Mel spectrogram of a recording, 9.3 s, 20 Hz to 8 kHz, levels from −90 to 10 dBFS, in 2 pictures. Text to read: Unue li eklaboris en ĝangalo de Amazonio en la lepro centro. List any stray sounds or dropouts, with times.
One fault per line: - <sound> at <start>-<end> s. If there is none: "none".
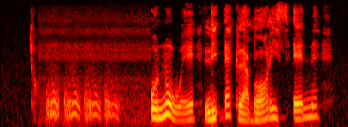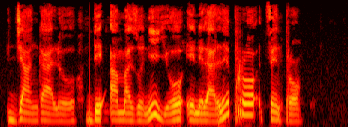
- laugh at 0.6-1.6 s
